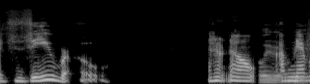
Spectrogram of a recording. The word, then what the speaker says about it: gyros: So the first one got me because I say I say gyros and it should be euro or zero.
